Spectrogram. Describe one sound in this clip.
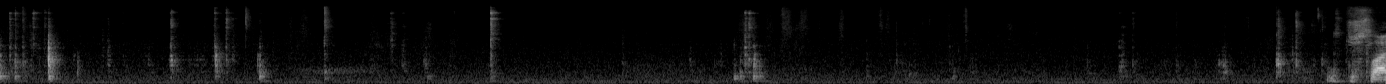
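Small plastic and metal parts click and tap as they are handled.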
